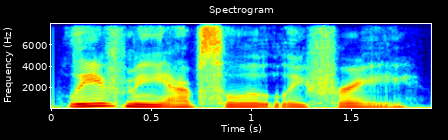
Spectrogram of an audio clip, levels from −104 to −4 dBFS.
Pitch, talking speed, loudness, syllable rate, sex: 185 Hz, 125 wpm, -17 LUFS, 5.1 syllables/s, female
